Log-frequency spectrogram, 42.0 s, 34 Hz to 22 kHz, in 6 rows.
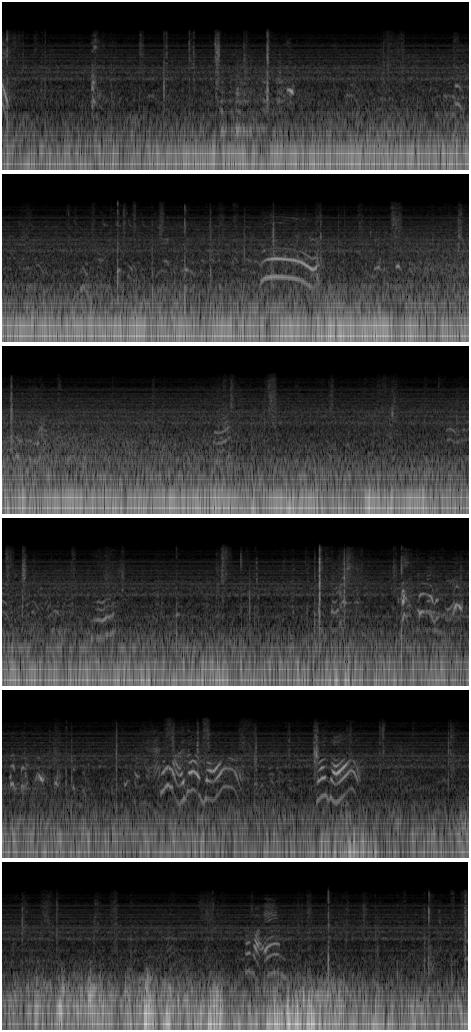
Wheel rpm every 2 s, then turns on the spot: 0, 0, 0, 0, 0, 0, 0, 0, 0, 0, 0, 0, 0, 0, 0, 0, 0, 0, 0, 0, 0.
none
